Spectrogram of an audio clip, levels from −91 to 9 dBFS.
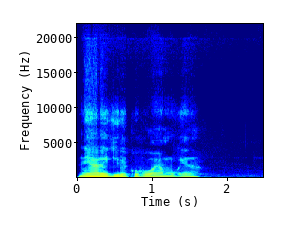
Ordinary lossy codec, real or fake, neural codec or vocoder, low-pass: none; fake; codec, 44.1 kHz, 2.6 kbps, SNAC; none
